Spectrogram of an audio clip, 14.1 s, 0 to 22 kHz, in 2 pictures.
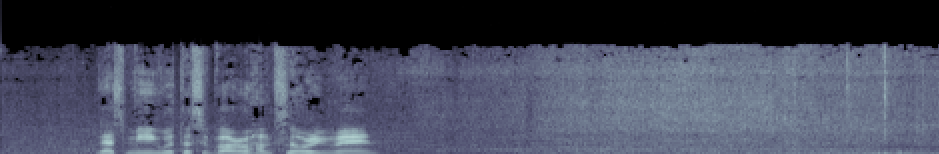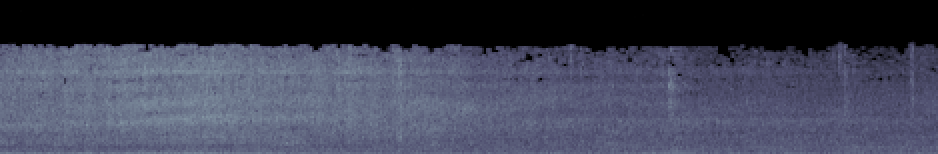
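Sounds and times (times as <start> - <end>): street traffic: 0.0 - 14.0
car engine hum: 3.4 - 14.0.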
